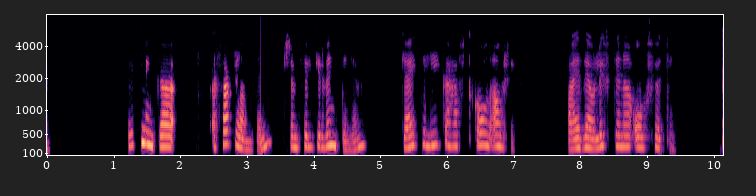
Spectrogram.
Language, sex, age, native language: Icelandic, female, 30-39, Icelandic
